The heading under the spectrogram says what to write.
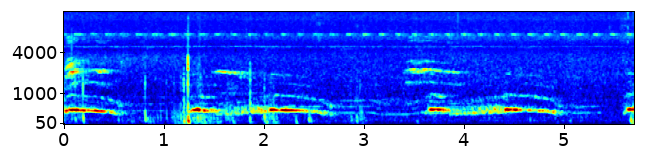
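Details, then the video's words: Indoor male Barbary dove, free in a house, giving low rolling coos, two long phrases with a pause between, against light clicks and knocks in the room. "puter jantan gacor"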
